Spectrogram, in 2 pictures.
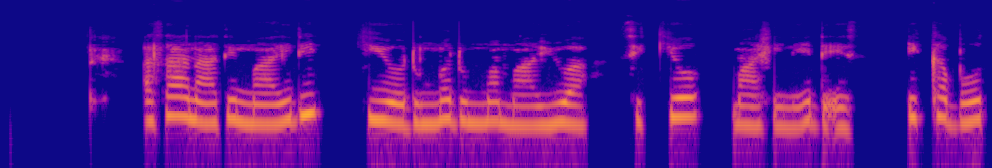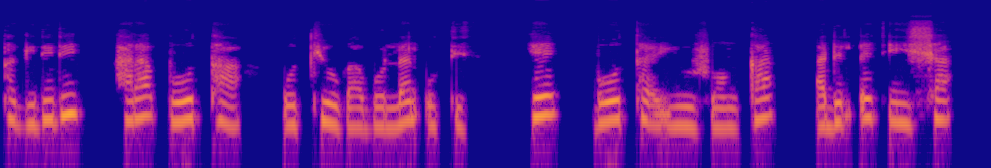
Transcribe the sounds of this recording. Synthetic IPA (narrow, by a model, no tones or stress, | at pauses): ʔɐsaːnaːt̪ɪmaːjɪd̪ɪ | kʰijjoːd̪ʊmːɐd̪ʊmːɐmaːjːʊwaː | sɪkʰːɪjo | maːʃɪneːd̪ɛʔeːs | ʔɪkːɐbo̞ːt̪ːɐɡɪd̪ɪd̪ɪ | hɐɾɐb̥o̞ːt̪ːaː | ɔt̪ːɪjo̞ːɡaːbɔlːɐnʊt̪ːɪs | hɛ | bo̞ːt̪ːɐjuːʃʊwɐŋkːɐ | ʔɐd̪ɪlʔʔɛt͡ʃʼiːʃːɐ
